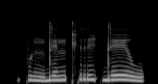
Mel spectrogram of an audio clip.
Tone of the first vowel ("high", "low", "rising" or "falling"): low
